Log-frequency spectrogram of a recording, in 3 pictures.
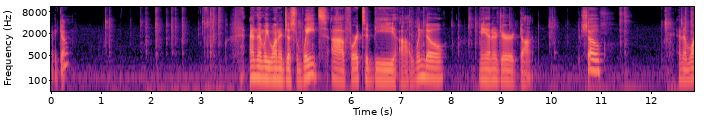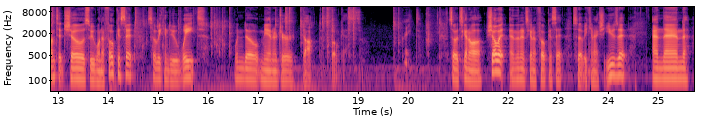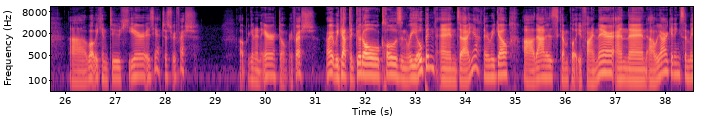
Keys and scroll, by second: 1.1 End, 1.8 ;, 2.3 Left, 3.0 space, 3.3 Return, 4.5-8.8 typing, 5.7 Return, 9.0 Return, 10.0-11.6 typing, 12.3 End, 12.6 ;, 12.8 Return, 14.2-19.7 typing, 17.4 Down, 17.6 Return, 20.5 ctrl+s.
